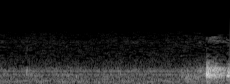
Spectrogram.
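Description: Steady background hiss with a low hum, the noise floor of the recording in a pause of speech; no distinct sound event.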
